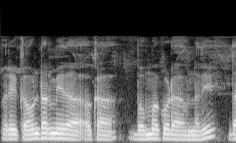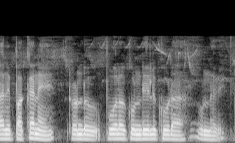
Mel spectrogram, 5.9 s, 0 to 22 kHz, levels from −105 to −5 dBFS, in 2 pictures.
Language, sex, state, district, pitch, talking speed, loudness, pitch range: Telugu, male, Telangana, Mahabubabad, 125 Hz, 140 wpm, -16 LUFS, 120-130 Hz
